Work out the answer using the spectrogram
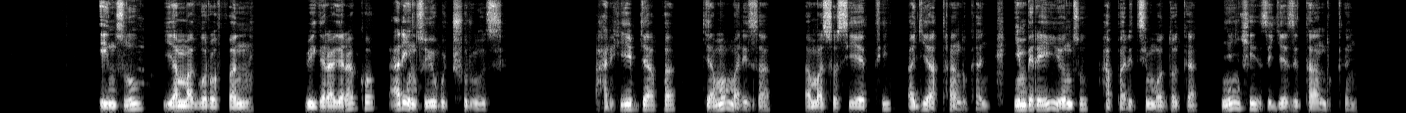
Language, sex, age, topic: Kinyarwanda, male, 18-24, government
